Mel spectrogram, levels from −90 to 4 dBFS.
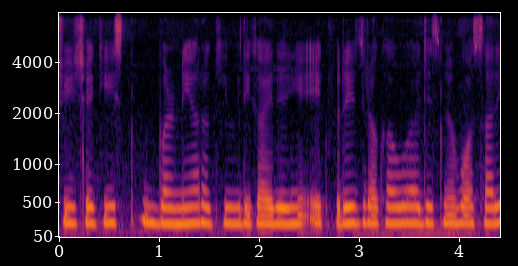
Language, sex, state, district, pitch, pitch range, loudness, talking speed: Hindi, female, Uttar Pradesh, Muzaffarnagar, 215 Hz, 205-220 Hz, -29 LUFS, 245 wpm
